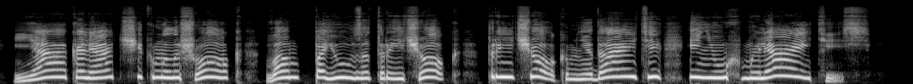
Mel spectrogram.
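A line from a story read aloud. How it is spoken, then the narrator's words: Thin-voiced singing. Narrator (Russian): тоненьким голоском запел Микиш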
